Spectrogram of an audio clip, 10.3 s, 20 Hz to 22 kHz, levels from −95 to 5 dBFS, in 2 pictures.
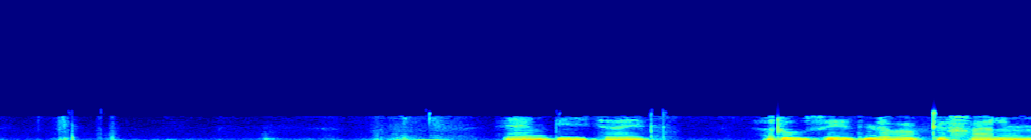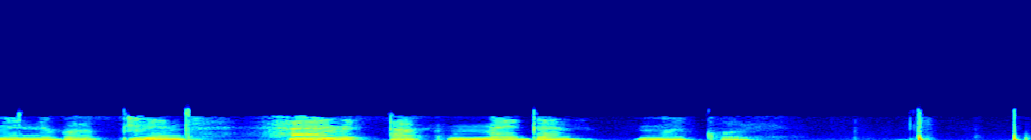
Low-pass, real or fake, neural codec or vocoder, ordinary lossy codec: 19.8 kHz; fake; autoencoder, 48 kHz, 32 numbers a frame, DAC-VAE, trained on Japanese speech; AAC, 16 kbps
